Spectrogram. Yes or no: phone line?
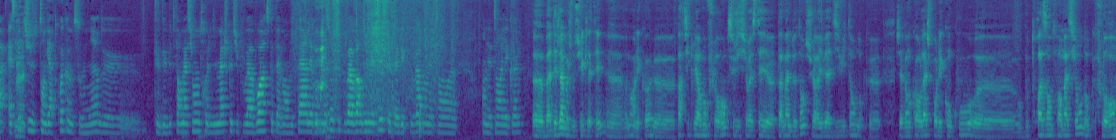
no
